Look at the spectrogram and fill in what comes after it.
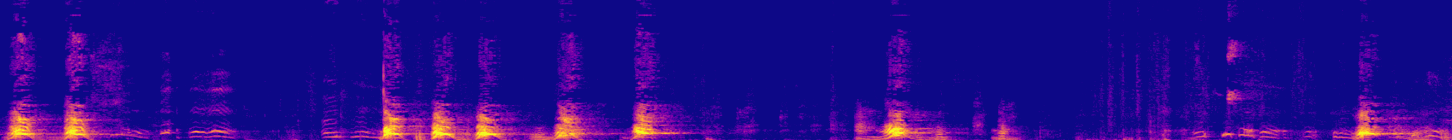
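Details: Beagle puppies playing with a baby give short, high, yappy barks in quick clusters, with pauses between bursts.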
